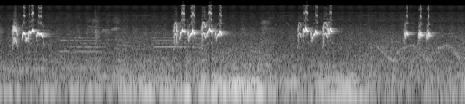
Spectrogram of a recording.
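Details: Sooty-headed bulbul (kutilang) song: bright, bubbly phrases of three to four quick whistled notes, repeated in bursts about every one and a half seconds, with faint background noise.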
